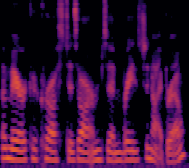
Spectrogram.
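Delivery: ordinary delivery, nothing marked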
